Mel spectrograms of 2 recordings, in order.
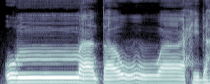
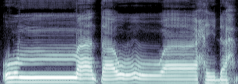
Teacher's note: umnya yang kita panjangkan bukan Ma yang kita panjangkan tapi umnya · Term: ghunah musyaddadah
